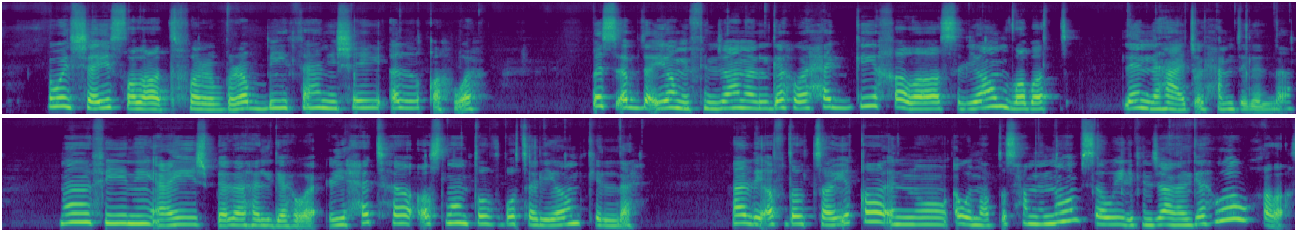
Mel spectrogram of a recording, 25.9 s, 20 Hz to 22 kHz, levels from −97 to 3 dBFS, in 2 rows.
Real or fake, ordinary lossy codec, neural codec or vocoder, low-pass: fake; none; vocoder, 44.1 kHz, 128 mel bands, Pupu-Vocoder; none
